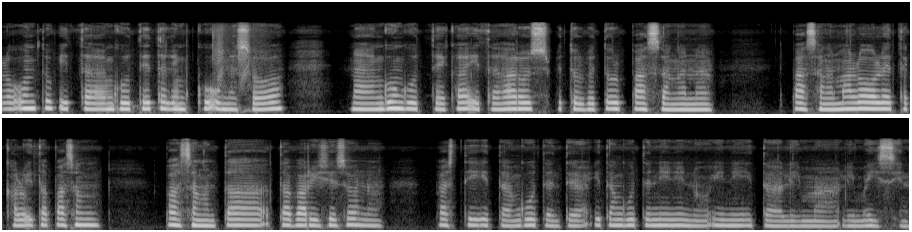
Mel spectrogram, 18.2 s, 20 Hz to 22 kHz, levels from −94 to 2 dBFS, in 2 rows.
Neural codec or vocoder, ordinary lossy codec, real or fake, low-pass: none; none; real; 9.9 kHz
